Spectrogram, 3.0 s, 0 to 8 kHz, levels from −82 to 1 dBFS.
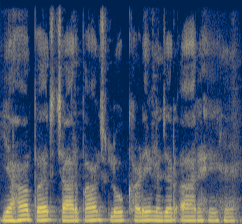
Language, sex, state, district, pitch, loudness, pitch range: Hindi, male, Uttar Pradesh, Lucknow, 145 Hz, -15 LUFS, 140-150 Hz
